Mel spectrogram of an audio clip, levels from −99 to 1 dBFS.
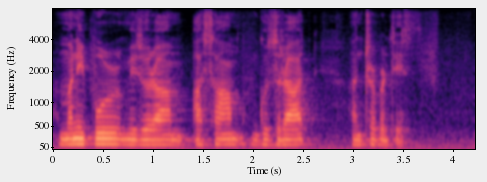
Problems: none marked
